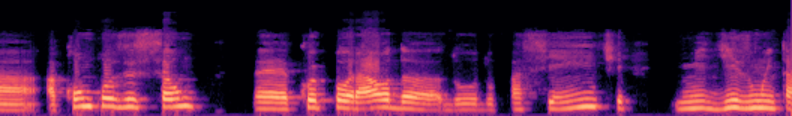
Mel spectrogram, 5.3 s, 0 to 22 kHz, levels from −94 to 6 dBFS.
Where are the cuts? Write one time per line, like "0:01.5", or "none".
none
